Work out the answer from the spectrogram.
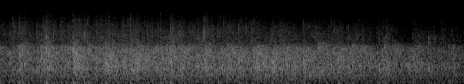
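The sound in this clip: Audience applause welcoming first-time attendees at a gathering: dense, even clapping from many hands that continues steadily for nearly five seconds at a fairly soft level.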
